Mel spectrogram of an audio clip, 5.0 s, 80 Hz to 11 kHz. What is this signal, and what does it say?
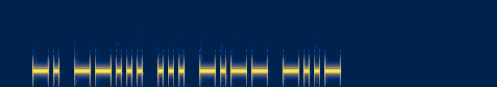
Morse code, heard as a keyed tone, about 22 wpm, 700 Hz. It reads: N7SYX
